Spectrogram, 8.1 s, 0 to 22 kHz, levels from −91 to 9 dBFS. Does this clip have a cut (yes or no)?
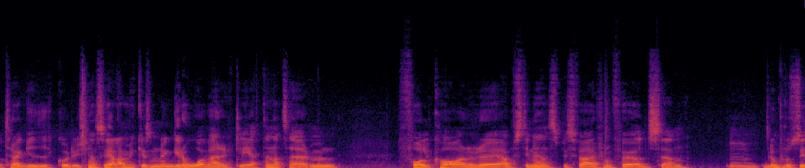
no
